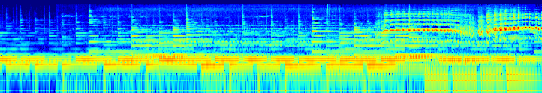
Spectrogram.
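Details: Steady plucked-string music with layered melodic notes throughout; no animal sound is heard.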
